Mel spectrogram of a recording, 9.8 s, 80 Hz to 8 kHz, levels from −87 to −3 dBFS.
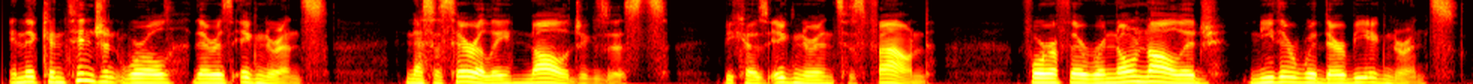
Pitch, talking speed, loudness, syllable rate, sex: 135 Hz, 155 wpm, -17 LUFS, 6.5 syllables/s, male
